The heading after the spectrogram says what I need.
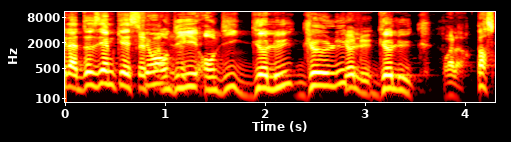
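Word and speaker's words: Geluck: On dit Gueluc, Gueluc, Gueluc, Gueluc.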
